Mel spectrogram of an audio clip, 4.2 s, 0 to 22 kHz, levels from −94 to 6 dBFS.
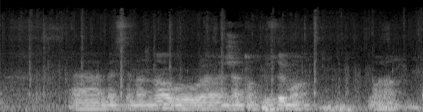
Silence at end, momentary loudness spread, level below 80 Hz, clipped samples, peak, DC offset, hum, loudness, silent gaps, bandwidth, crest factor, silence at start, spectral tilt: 0 s; 15 LU; -34 dBFS; under 0.1%; -6 dBFS; under 0.1%; none; -23 LUFS; none; 11.5 kHz; 16 dB; 0 s; -9.5 dB/octave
